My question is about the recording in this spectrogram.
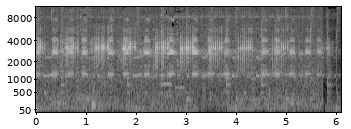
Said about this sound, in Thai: เรื่องราววันนี้เป็นเรื่องของสัตว์ตัวน้อยที่ปรากฏตัวและส่งเสียงร้องหาคู่ในวันฝนตกวันนี้เราจะมารู้จักกับสัตว์ที่คล้ายกบแต่ไม่ใช่กบค่ะมันคือเขียดกับปาด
